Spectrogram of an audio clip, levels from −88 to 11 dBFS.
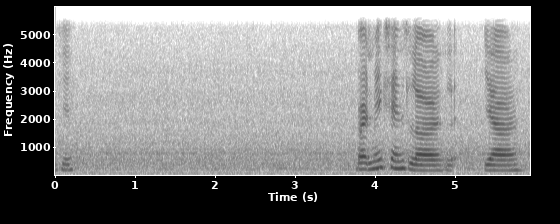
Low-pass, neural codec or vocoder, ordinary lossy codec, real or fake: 5.4 kHz; none; none; real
